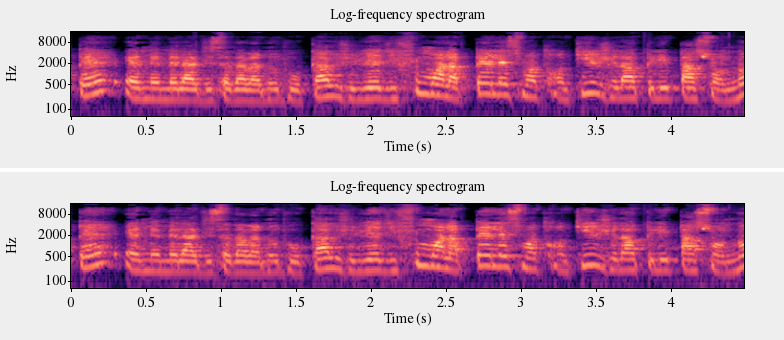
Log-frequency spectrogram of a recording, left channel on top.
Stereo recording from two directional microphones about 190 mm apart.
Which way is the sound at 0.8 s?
40° left (ahead or behind).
